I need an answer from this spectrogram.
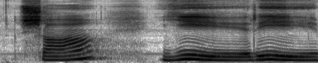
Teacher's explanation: Çünki burda a ilə i-in arasına y artırılır. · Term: səs artımı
